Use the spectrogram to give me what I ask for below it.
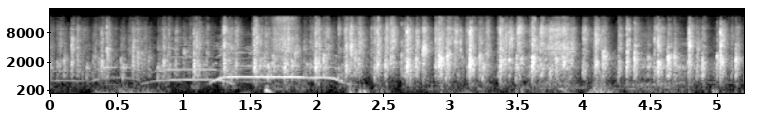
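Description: Audience warmly applauding a guest crime-fiction author at the Quais du polar festival. Dense, crackling clapping runs throughout, with a brief tonal whistle near the start.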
